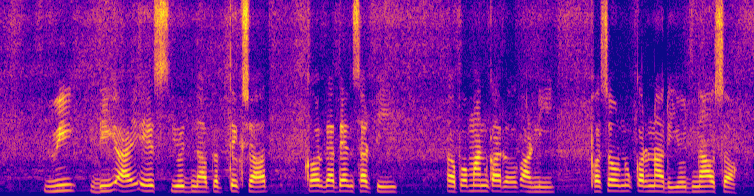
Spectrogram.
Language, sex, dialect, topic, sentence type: Marathi, male, Southern Konkan, banking, statement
